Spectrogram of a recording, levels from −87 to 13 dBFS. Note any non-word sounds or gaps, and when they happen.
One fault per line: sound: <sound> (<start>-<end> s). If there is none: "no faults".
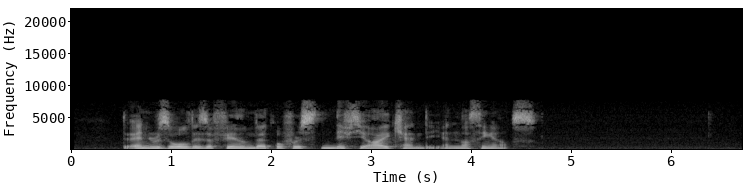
no faults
